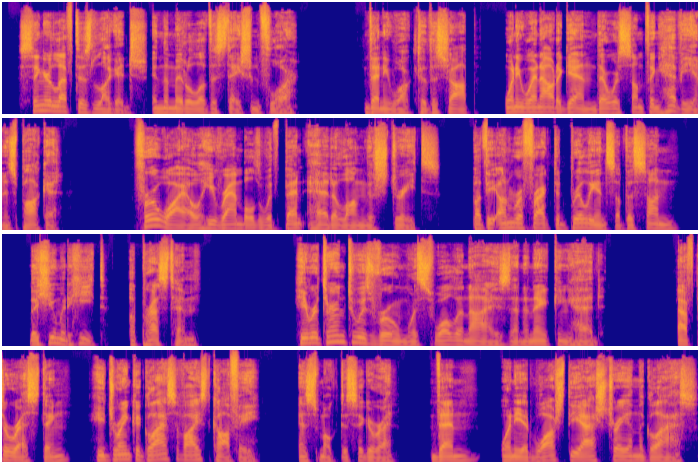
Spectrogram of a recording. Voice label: Audiobook

